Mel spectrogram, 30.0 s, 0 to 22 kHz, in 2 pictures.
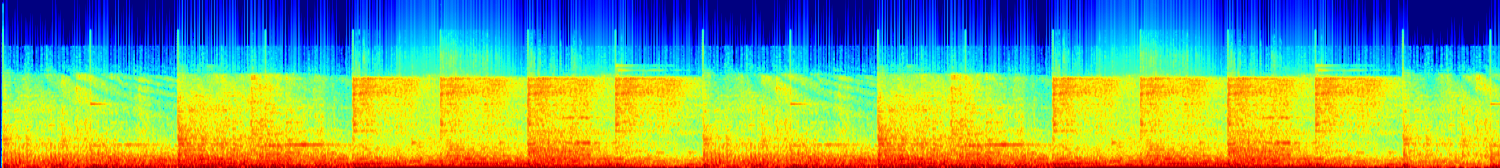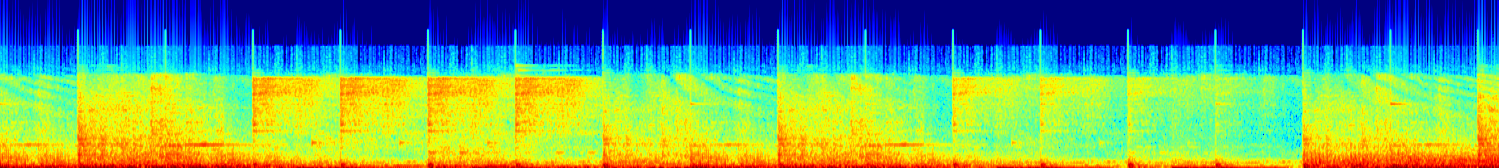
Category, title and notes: Music > Multiple instruments
Demo Track #3476 (Industraumatic)
Track taken from the Industraumatic Project.
Soundtrack, Ambient, Horror, Underground, Cyberpunk, Games, Industrial, Noise, Sci-fi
